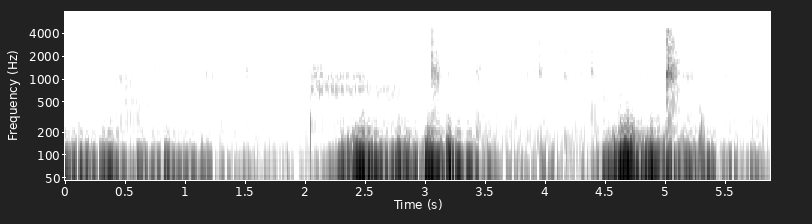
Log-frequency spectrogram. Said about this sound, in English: I don't know why I use these paper staples. They just end up destroying the page.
